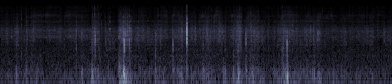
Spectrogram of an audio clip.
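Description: Skis sliding and scraping over packed, cut-up snow in uneven swishes, with a heavy thump about two and a half seconds in and a sharp click about a second later.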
